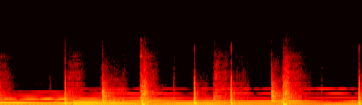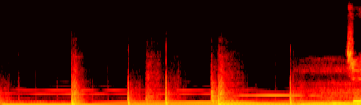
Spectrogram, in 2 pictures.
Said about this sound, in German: hier ist die hundertste Demo in den letzten zwei Tagen, die an meinem äh, Häuserblock vorbeizieht. Ich hoffe, ihr hört das nicht zu stark im Hintergrund,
